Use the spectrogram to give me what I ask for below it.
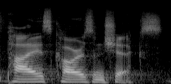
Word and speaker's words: Piekarczyk: The way you pronounce my last name is pies, cars, and chicks, right?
